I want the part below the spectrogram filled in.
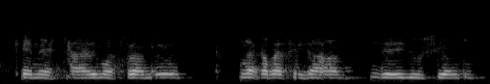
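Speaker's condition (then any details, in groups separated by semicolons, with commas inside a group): Amyotrophic lateral sclerosis; amyotrophic lateral sclerosis diagnosed about 2 years ago, progressive, neurodegenerative, no treatment, took part in trial; walks well, gradually feeling more impaired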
